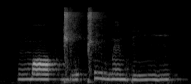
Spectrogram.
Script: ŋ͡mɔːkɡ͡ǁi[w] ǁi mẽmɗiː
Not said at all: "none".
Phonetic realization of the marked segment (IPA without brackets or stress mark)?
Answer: w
